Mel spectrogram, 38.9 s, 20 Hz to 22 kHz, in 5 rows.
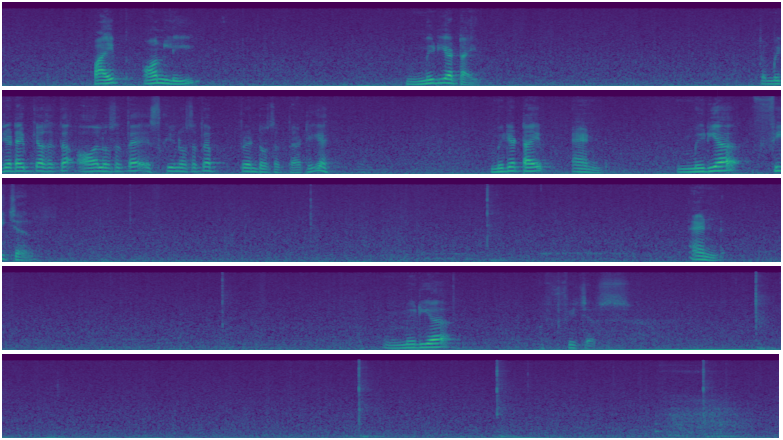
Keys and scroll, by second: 3.5 ctrl+shift+Right, 15.5 ctrl+shift+Right.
